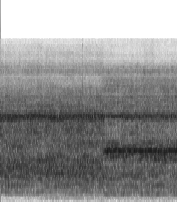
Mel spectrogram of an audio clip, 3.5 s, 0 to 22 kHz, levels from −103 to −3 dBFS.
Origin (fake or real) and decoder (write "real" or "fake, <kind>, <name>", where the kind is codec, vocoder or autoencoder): fake, codec, SNAC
